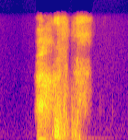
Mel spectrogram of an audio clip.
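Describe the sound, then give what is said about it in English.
A harsh, rasping throat clearing lasting about a second, in two quick gravelly bursts, with no talking around it. “Well, and that's the thing, like, you know, a lot of people, hang on, I got to clear my throat again.”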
